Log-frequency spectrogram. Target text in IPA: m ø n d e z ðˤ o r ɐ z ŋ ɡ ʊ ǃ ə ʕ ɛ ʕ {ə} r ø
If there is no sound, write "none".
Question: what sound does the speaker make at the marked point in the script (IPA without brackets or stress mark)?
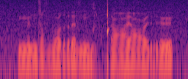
ø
